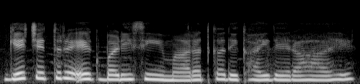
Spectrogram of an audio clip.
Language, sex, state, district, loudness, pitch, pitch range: Hindi, female, Madhya Pradesh, Bhopal, -14 LUFS, 225 Hz, 205-245 Hz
